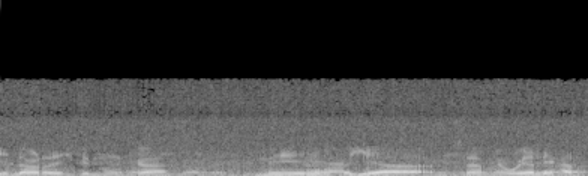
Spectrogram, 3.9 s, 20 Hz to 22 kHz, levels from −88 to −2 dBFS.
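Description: A short speech recording carries two kinds of fault. Echo leak appears at 0.87–0.91 s, 1.2–1.5 s and 2.9–3.22 s as a delayed copy of the voice arriving about 1.08 s after the original. It sits roughly 10 dB below the direct speech in the first two stretches and nearer 15 dB below in the last. The likely cause is a loudspeaker at the far end whose echo canceller let part of the returned signal through. Between 2.03 and 2.47 s the voice turns into a rigid metallic buzz locked at 133 Hz while still loosely tracking the speech. This is robotic sound from repeated short buffers. A 133 Hz buzz fits a segment of about 7.5 ms played over and over, with something like half the audio in that stretch being repeats. Likely cause: audio arriving too seldom, so playback loops the last short buffer in place of the missing signal.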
